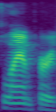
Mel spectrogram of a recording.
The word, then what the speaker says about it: Lampert: Is that the way they pronounce your name, Lampert, or is Yes, it that is silent correct. there? No, it's Father Lampert.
